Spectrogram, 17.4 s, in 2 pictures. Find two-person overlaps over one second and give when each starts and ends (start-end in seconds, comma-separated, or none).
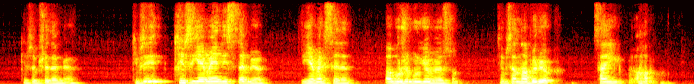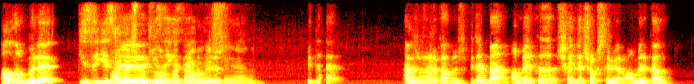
10.1-11.5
